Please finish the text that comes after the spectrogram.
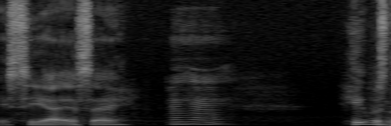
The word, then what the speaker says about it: CISA: Because remember the last one that was over CISA, I think that's how you pronounce it, right? CISA.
